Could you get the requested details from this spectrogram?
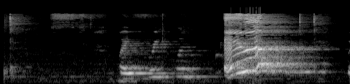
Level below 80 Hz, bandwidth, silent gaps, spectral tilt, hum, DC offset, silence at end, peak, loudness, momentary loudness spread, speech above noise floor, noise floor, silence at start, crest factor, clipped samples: -72 dBFS; 16 kHz; none; 1.5 dB/octave; none; under 0.1%; 0.25 s; 0 dBFS; -13 LUFS; 27 LU; 27 dB; -43 dBFS; 0.1 s; 18 dB; under 0.1%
